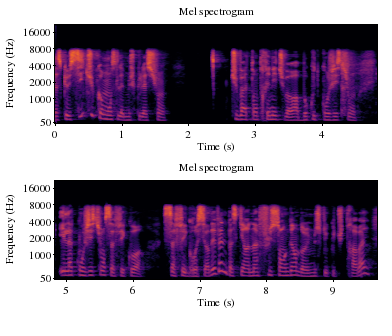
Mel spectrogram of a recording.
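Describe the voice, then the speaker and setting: At a fairly quick pace, a man speaks with ordinary pitch variation against a quiet background. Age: 20s. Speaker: professional bodybuilder; podcast guest. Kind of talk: casual interview. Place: home room. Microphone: headset.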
